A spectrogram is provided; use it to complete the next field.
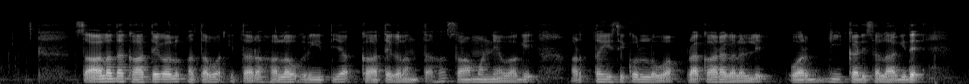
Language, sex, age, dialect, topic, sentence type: Kannada, male, 60-100, Coastal/Dakshin, banking, statement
